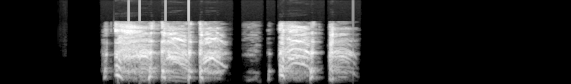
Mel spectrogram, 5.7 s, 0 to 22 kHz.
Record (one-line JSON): {"cough_length": "5.7 s", "cough_amplitude": 28390, "cough_signal_mean_std_ratio": 0.43, "survey_phase": "beta (2021-08-13 to 2022-03-07)", "age": "65+", "gender": "Male", "wearing_mask": "No", "symptom_fatigue": true, "symptom_headache": true, "symptom_change_to_sense_of_smell_or_taste": true, "symptom_loss_of_taste": true, "symptom_onset": "3 days", "smoker_status": "Never smoked", "respiratory_condition_asthma": false, "respiratory_condition_other": false, "recruitment_source": "Test and Trace", "submission_delay": "1 day", "covid_test_result": "Positive", "covid_test_method": "RT-qPCR", "covid_ct_value": 17.0, "covid_ct_gene": "ORF1ab gene", "covid_ct_mean": 18.0, "covid_viral_load": "1200000 copies/ml", "covid_viral_load_category": "High viral load (>1M copies/ml)"}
